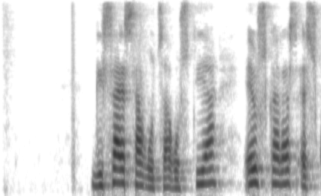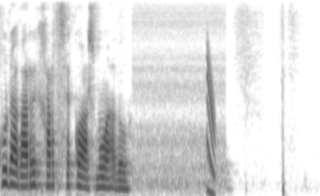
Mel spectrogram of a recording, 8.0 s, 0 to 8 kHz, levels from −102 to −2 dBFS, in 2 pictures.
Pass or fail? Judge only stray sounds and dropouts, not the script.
fail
